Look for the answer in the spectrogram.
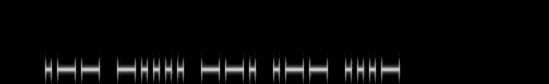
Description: Morse code, heard as a keyed tone, about 21 wpm, 700 Hz. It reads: W6GWV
